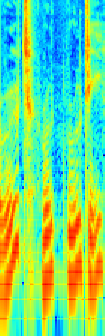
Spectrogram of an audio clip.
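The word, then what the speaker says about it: Rutte: our president mark is that route or root root i believe is how it would be pronounced and the coalition have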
